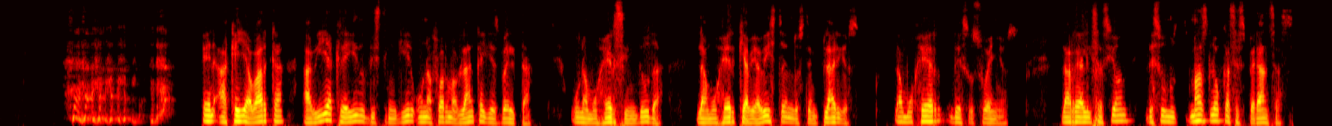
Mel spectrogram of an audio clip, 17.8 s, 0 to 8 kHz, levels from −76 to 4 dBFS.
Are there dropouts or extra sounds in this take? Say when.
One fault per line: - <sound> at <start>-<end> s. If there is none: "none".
- laugh at 0.8-2.4 s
